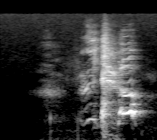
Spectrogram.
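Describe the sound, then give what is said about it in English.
A single sneeze: a short sharp intake of breath followed by an explosive, breathy burst, with no talking around it. “I can just sneeze. Do it. No one will judge you.”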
